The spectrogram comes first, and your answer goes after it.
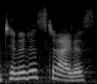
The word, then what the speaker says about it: tinnitus: So tinnitus, both pronunciations are correct, is the presence of sound when it's not there in your environment.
